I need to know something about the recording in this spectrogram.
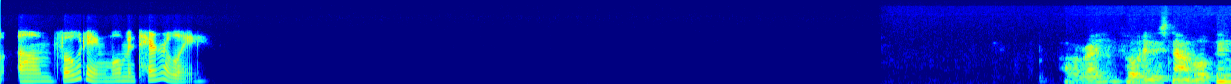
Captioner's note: pause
